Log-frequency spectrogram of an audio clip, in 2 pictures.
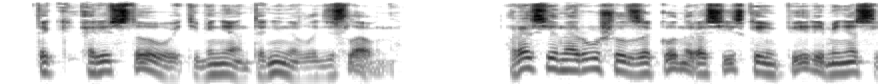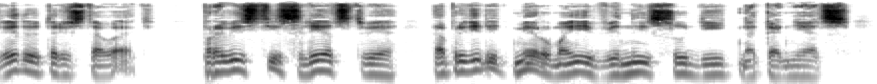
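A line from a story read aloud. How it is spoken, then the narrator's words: Completely calm. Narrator (Russian): произнес я совершенно спокойным голосом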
